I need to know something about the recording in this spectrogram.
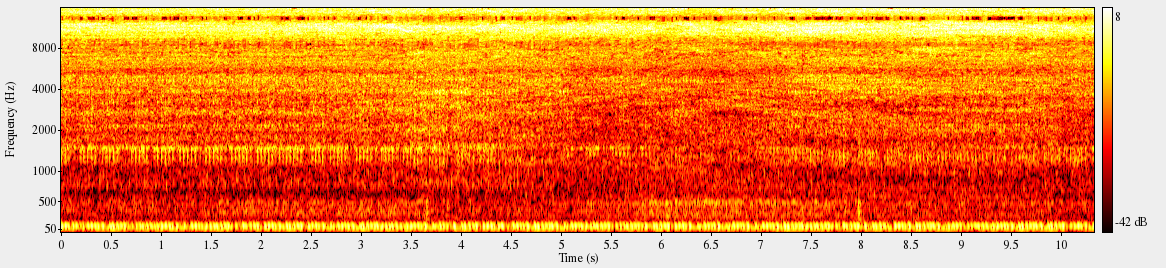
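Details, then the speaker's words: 2010 Audi A5 Quattro coupe, 6-speed manual, with a 2015 CPM 2.0T engine swapped in for the CAE, 144,045 miles, idling just after the swap with coolant being burped: an uneven stumbling misfire. Vacuum leaks are being checked. "you can hear the engine definitely running with a misfire"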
